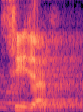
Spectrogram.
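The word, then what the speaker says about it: scissors: प्रकार नेक्स्ट पर चलेंगे सीजर सीजर्स मीन कैची सीजर सीजर मीस कची के बाद जो सी आई साइलेंट है सीजर सीजर म कैची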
